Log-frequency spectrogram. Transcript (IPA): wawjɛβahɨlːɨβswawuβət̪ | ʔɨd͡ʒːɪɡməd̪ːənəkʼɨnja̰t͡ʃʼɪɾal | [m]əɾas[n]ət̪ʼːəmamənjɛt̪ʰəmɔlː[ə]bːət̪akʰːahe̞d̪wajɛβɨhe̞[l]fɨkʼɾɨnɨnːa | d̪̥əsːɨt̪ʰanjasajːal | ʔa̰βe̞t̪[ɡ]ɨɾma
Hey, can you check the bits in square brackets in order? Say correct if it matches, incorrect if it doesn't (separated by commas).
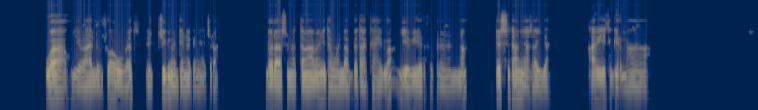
incorrect, incorrect, incorrect, incorrect, correct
